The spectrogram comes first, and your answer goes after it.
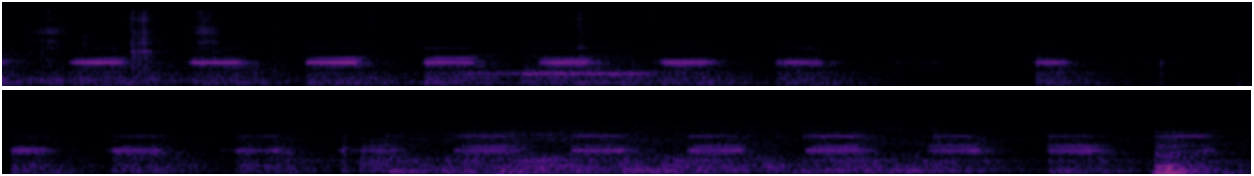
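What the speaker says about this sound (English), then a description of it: "Beep, beep. That's usually the garbage trucks picking up" Repeated high-pitched reversing beeps from a garbage truck, steady rhythm with a short pause midway, over low engine rumble at moderate distance.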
